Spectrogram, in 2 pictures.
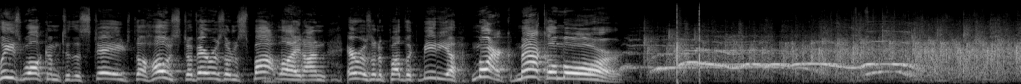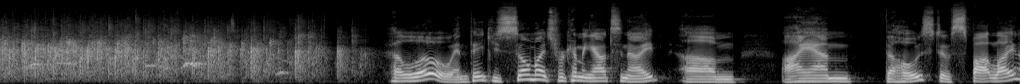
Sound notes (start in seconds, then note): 7.8 applause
